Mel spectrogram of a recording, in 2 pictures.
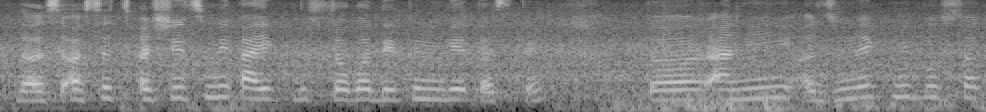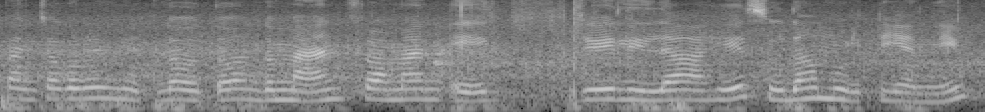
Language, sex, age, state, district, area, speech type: Marathi, female, 18-30, Maharashtra, Ratnagiri, urban, spontaneous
